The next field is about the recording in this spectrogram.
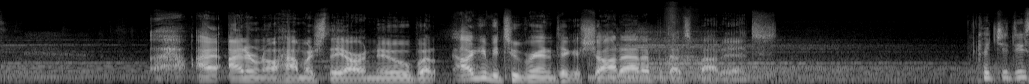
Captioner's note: none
